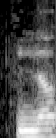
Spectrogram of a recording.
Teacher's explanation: ल को हम लोग पार्श्विक कहते हैं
